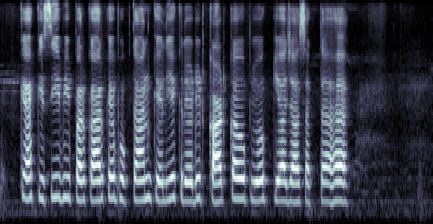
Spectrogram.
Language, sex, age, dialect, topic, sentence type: Hindi, female, 25-30, Marwari Dhudhari, banking, question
